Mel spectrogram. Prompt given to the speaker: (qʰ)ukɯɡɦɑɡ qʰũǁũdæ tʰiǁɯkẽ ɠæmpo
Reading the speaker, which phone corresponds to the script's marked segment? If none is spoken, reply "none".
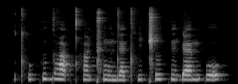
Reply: tʰ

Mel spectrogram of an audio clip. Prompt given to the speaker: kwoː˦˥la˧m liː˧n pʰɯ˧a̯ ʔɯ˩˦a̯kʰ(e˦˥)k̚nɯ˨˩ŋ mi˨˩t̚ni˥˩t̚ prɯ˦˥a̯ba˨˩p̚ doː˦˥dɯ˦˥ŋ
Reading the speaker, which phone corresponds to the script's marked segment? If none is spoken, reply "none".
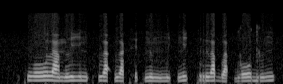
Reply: e˨˩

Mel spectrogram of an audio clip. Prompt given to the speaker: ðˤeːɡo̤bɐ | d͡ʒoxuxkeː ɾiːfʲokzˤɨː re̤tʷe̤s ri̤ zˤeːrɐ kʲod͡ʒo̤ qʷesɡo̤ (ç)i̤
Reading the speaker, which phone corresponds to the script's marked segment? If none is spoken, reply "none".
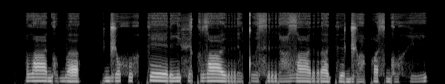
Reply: x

